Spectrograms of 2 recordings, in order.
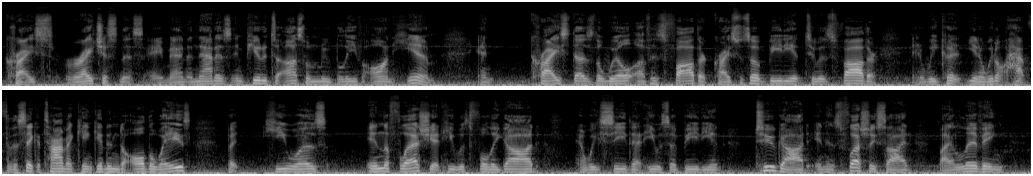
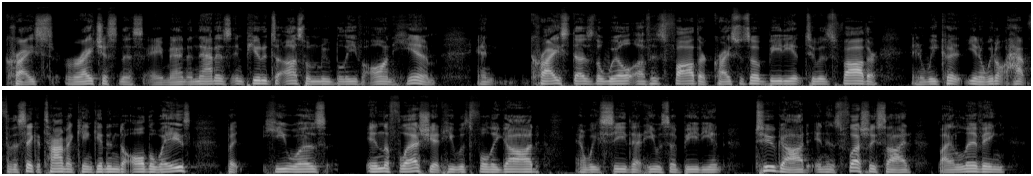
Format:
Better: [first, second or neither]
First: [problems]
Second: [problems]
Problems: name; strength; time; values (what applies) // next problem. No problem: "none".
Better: second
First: low rumble; faint; throughout; 25 dB below the speech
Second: none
